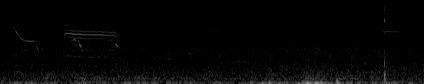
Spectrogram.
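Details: White-bellied sunbird looking for food in a sorghum field: a high thin note sweeping downward, then a short buzzy, harmonic-rich trill lasting about half a second, over a steady low rumble with a few soft knocks and a click.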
